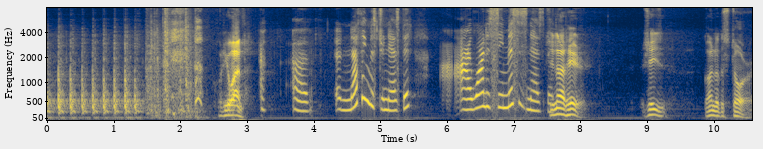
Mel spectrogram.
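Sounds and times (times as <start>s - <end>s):
rapid knocking on a wooden door: 0.0s - 2.2s
speech: 2.6s - 8.1s, 8.9s - 10.5s.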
